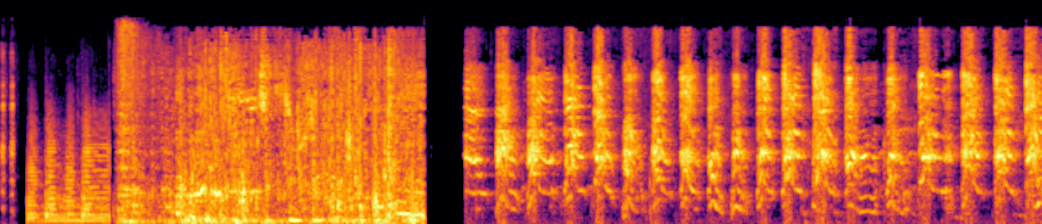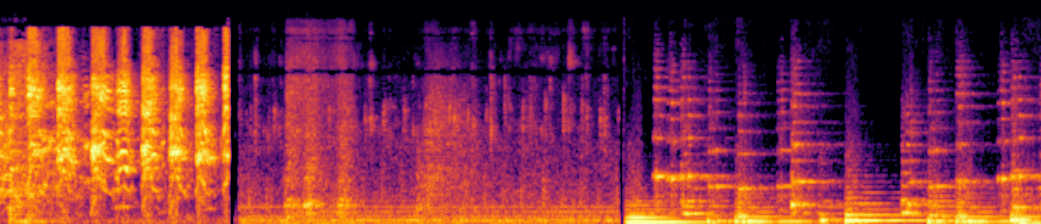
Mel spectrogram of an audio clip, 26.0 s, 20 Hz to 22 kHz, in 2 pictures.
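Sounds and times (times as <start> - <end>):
dog barking: 5.8 - 15.9.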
